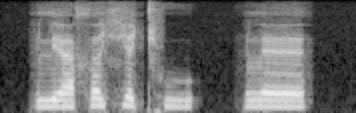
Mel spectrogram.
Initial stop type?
aspirated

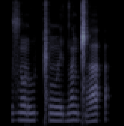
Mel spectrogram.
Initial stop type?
click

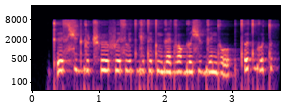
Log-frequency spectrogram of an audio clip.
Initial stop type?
ejective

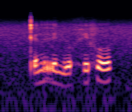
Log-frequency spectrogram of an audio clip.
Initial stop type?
ejective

